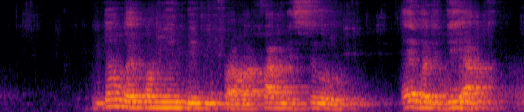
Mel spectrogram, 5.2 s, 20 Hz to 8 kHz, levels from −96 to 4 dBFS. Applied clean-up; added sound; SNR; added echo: neural separator model SepFormer DNS4.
